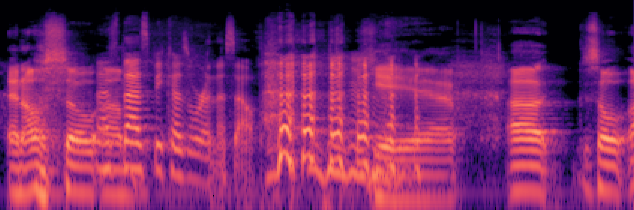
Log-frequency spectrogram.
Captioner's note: laughter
